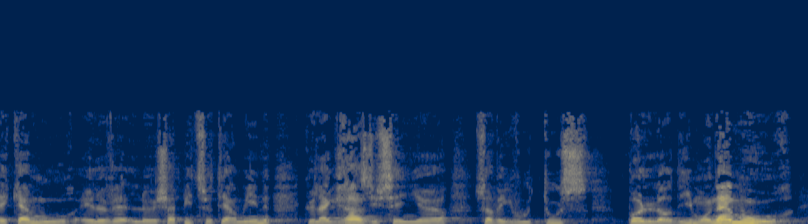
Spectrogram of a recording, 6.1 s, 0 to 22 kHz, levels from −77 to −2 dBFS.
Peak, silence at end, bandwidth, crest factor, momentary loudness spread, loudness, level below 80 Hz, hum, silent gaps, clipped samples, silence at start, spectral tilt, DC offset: -8 dBFS; 0.1 s; 11.5 kHz; 20 dB; 13 LU; -29 LUFS; -78 dBFS; none; none; under 0.1%; 0 s; -4.5 dB/octave; under 0.1%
